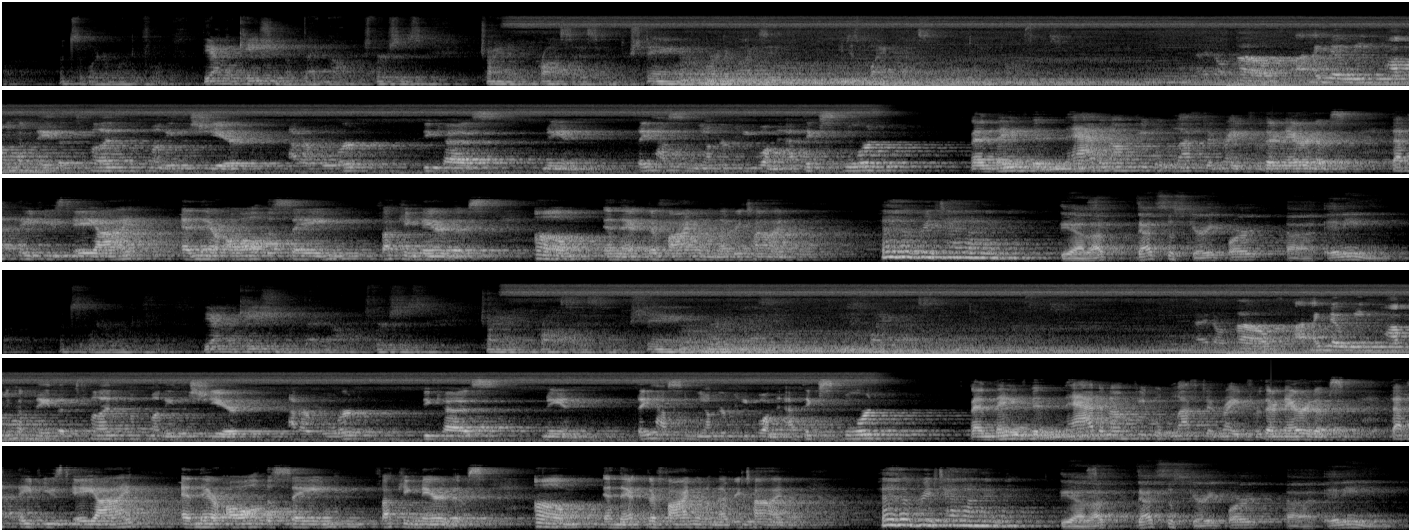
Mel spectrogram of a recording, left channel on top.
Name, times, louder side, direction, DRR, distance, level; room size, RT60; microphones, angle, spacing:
voice 1, 0.6-10.6, left 1 dB, 30° left, -2 dB, 2.3 m, -34 dB
sound 1, 5.0-22.8, right 2 dB, 60° right, 3.7 m, -38 dB
sound 2, 6.8-14.6, left 1 dB, 50° left, 1.6 m, -33 dB
voice 2, 11.9-16.4 16.9-17.6 18.3-19.0 19.5-19.8 20.4-22.8 23.8-29.5 29.9-31.5 31.9-36.0 36.9-38.2, right 1 dB, 45° right, 2 dB, 1.7 m, -24 dB
voice 3, 38.7-39.2 39.5-40.7 41.0-42.0, equal, 5° left, 3 dB, 0.5 m, -27 dB
16.0 x 11.0 x 5.5 m, 2.7 s
head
